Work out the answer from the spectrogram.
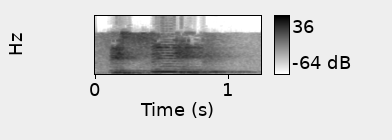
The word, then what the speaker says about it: physique: Physique, physique, the last syllable is stick.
